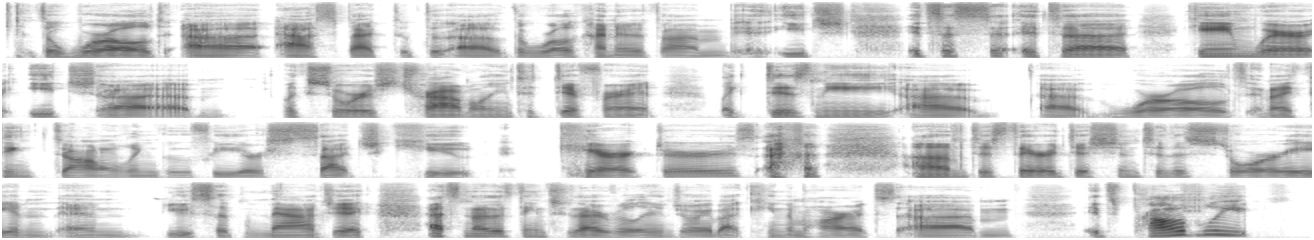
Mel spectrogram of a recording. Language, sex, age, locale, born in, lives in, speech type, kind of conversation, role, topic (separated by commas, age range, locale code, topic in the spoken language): English, male, 35-39, en-US, United States, United States, conversation, unstructured, none, Which classic or childhood video games do you still replay just for nostalgia and fun, and what keeps you coming back to them?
